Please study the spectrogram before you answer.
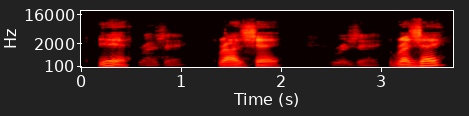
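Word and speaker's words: Rozhá: Raj. Raj. Raj. Raj. It's Raj. Raj. How do you spell that?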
